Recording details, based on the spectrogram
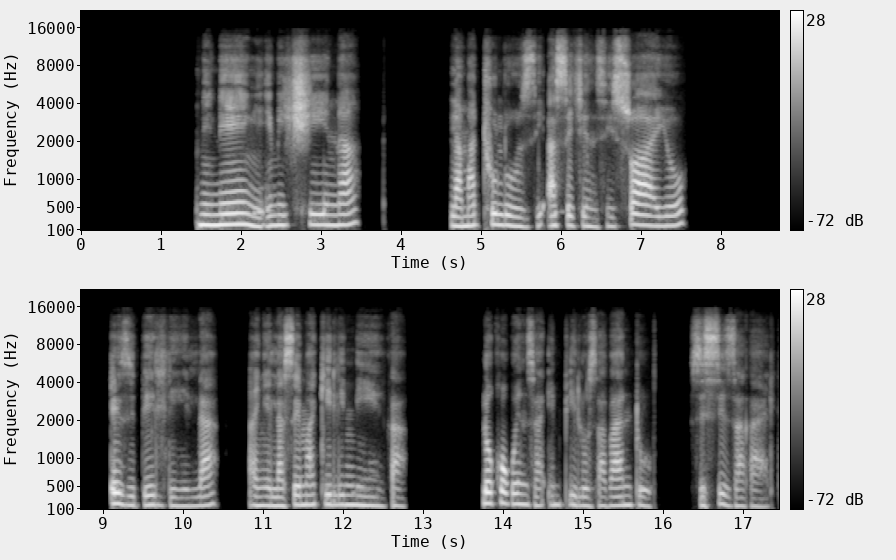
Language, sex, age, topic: North Ndebele, male, 25-35, health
